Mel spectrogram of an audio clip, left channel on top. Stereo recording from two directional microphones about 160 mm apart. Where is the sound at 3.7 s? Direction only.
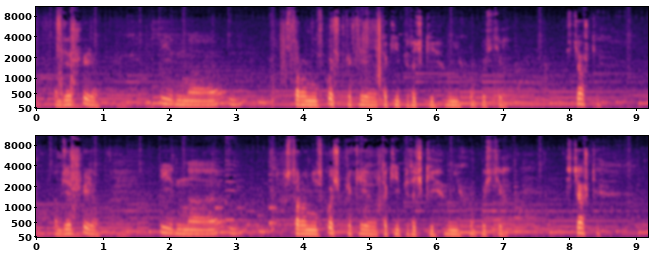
30° left (ahead or behind).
